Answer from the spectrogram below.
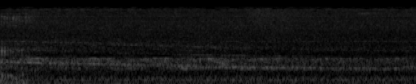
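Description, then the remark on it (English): Emergency vehicle sirens wail steadily outside as they pass, a sustained tonal whine over low traffic rumble, continuous with no one talking. “I don't know if you can hear those sirens.”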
